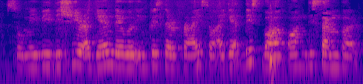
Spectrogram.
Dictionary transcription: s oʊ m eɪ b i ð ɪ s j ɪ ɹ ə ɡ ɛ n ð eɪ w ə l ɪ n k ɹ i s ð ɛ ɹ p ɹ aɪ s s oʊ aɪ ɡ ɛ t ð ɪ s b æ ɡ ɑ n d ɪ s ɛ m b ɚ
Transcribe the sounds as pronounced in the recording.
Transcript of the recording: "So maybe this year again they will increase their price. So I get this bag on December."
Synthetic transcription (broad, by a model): s oʊ m eɪ b i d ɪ s j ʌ ɹ ə ɡ ɛ n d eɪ w ə l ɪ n k ɹ i s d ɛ ɹ f ɹ aɪ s s oʊ aɪ ɡ ɛ t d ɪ s b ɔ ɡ ɑ n d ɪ s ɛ m b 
